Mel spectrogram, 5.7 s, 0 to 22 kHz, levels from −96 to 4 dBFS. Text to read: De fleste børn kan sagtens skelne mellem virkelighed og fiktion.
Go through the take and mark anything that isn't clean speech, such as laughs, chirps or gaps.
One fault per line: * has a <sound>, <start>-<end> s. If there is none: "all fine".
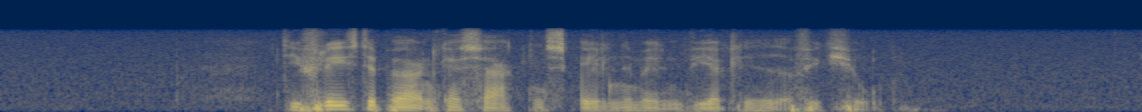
* has a dropout, 2.8-2.9 s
